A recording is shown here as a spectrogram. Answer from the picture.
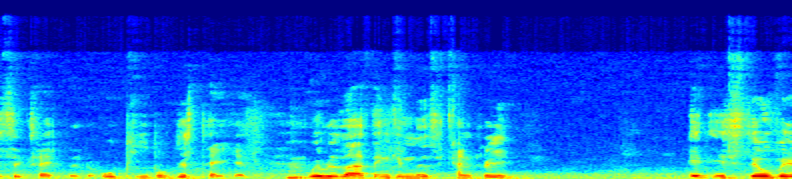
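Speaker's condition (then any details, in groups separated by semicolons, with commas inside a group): Cerebral palsy; lifelong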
